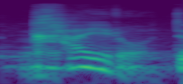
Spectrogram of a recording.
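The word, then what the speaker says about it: 카이로 (χαίρω): 헬라식 발음으로 카이로.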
